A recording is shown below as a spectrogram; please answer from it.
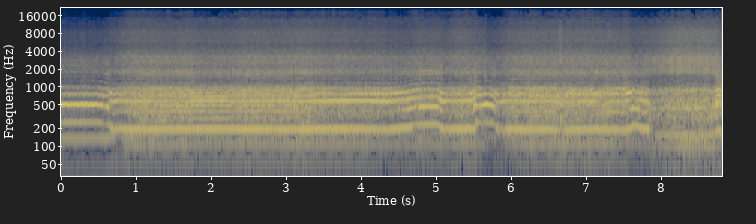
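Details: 2003 Nissan 350Z, engine running: steady high whirring squeal when clutch pedal pushed down, shifting with pedal movement and stopping when released, louder pulling away until pedal fully out, gears engage fine; owner suspects throwout bearing.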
